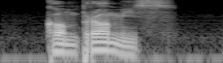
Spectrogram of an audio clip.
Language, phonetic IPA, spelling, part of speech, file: Polish, [kɔ̃mˈprɔ̃mʲis], kompromis, noun, Pl-kompromis.ogg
